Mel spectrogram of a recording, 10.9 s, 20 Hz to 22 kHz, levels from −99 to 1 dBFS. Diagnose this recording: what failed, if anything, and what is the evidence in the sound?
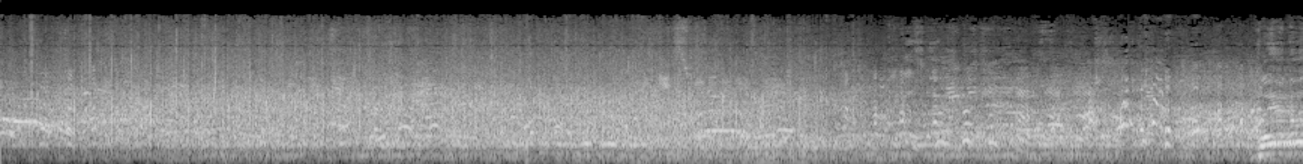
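Gap between chunks at the storage or playback stage: short hard-edged holes of about 6.5 ms at 1.87, 4.38, 6.89 and 9.39 s, about 2.5 s apart. The audio was cut into 2.5 s chunks, with silence inserted at each join. Unlike a dropout, no sound is lost.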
